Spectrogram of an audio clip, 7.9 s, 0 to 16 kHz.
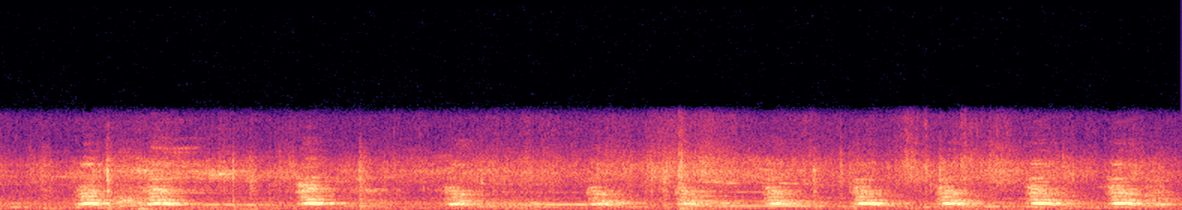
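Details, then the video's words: Dog confined in a kennel in a barn at 3 a.m., barking again and again: roughly ten short, hoarse barks in eight seconds at an uneven pace, with faint whiny tones between some barks; no other clear sounds. "Barn 3am barking dog in kennel"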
